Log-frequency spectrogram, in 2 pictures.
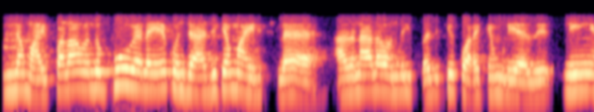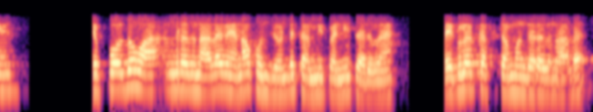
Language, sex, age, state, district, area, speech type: Tamil, female, 18-30, Tamil Nadu, Tiruvallur, rural, conversation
